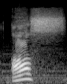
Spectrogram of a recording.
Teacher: Dan makhraj sod adalah tarful lisan, ujung lidah, ma'a ma baina tsanayal ulya wa sufla, ujung lidah dan antara gigi atas dan gigi bawah, di tengah-tengah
